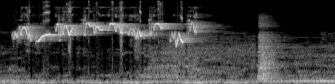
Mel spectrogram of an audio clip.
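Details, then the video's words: Yellow-fronted canary song for teaching other birds: a continuous high, rippling run of quick chirps and warbles for about two seconds, then a short click and quiet low hum. "Burung Mozambique GACOR NGEROL PANJANG sangat Jitu buat masteran"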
